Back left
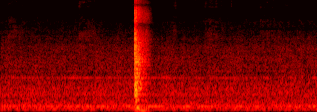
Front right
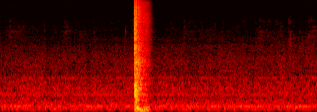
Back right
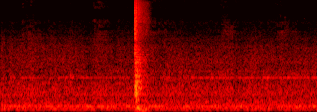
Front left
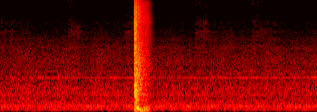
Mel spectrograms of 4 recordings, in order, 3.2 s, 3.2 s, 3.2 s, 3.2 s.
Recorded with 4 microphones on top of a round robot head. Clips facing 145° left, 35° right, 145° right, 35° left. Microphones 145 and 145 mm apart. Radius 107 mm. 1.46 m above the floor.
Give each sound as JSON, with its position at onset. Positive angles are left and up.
{"t": 1.3, "sound": "a clap", "azimuth_deg": 10}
